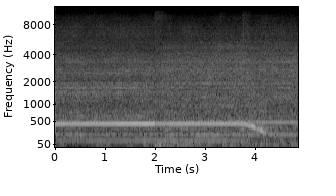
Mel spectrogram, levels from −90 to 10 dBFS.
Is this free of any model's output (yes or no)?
no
